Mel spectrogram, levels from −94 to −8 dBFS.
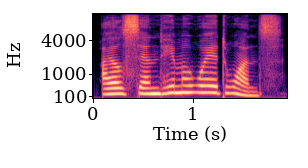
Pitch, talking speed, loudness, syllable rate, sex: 230 Hz, 185 wpm, -15 LUFS, 4.1 syllables/s, female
